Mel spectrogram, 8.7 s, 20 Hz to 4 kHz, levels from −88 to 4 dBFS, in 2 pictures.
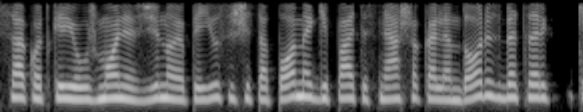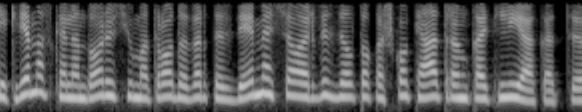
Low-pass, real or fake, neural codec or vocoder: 3.6 kHz; fake; codec, 16 kHz, 4 kbps, FunCodec, trained on LibriTTS, 50 frames a second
